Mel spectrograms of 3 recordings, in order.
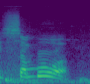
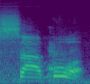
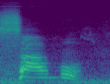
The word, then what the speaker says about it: Samoa: Most people will say Samoa. The right pronunciation of the word is Samoa. Okay? So it's not Samoa, it's Samoa.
